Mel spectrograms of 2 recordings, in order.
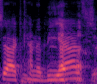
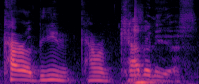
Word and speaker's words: Cabanillas: Chris Canabillas, if I said it right, I'm sorry, Cabanillas.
